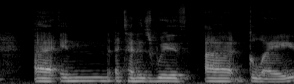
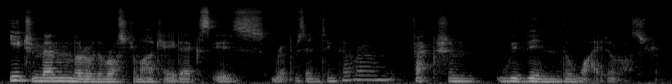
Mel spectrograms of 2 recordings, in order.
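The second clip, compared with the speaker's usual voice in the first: soft, hushed enchantress; Adoration's voice; 7 dB quieter than usual. Acted. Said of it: "Adoration step forward and goes".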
